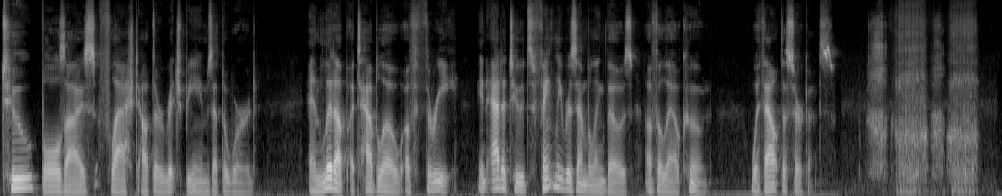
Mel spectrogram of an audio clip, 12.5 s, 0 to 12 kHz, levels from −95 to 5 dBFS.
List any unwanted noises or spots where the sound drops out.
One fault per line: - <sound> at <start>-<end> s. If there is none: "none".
- breath at 10.7-12.3 s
